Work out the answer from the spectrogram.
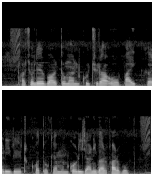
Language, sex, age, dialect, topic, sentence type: Bengali, female, <18, Rajbangshi, agriculture, question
